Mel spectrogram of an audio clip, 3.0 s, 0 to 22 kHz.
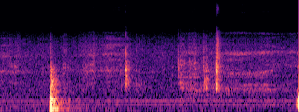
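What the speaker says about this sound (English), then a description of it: "push it until you hear it click." Plastic cone seal on a Dyson DC08 vacuum radix assembly snapping into place, heard as a few sharp, close clicks spaced across a quiet background, loudest at the start and end.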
